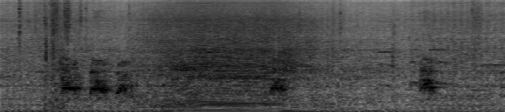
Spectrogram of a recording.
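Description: A motorcycle engine idles with a steady, rapid putter.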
